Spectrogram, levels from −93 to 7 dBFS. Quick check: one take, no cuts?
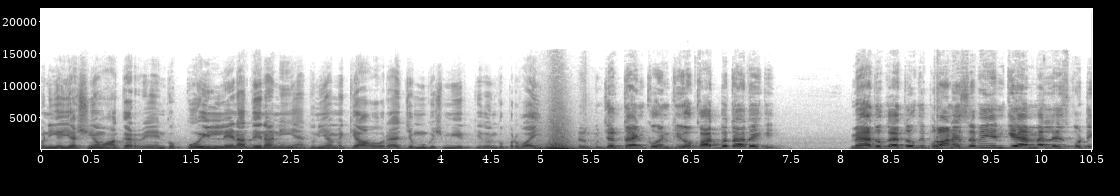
no; 1 cut; at 5.2 s

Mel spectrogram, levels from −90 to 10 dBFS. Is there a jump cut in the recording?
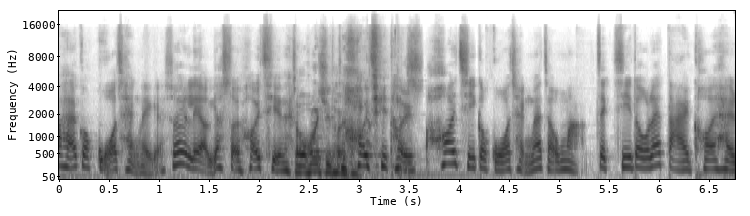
yes; 2 cuts; at 3.6 s, 5.3 s

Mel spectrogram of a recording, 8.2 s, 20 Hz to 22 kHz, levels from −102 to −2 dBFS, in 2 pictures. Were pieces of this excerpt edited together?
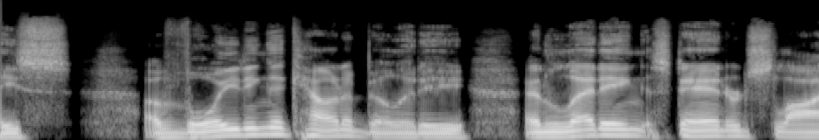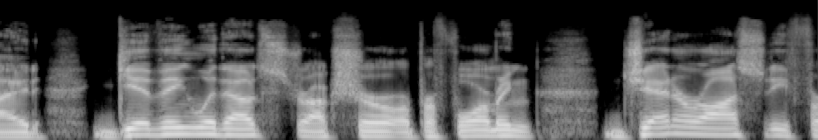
no; 0 cuts

